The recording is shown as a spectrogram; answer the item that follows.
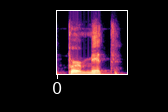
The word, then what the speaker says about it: permit: To permit. O verbo permit, eu tenho consoante, vogal, consoante, ok? Só que a sílaba tônica é a última sílaba.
